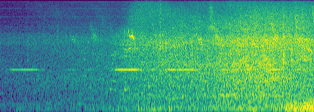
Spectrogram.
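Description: A vehicle's reversing alarm beeping at a single pitch, about one beep a second, over outdoor background noise that swells toward the end, mostly a low rumble.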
